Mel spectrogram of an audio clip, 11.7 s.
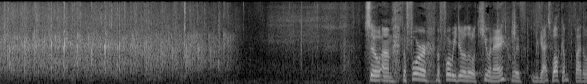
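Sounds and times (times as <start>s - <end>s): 
audience applauding as two guests are welcomed to the stage: 0.0s - 4.9s
speech: 7.4s - 11.7s.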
